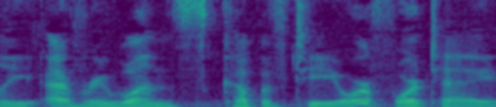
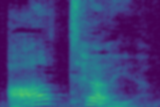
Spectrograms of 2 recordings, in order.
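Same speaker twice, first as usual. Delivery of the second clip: imitating a Texas accent, louder and higher; 5 semitones higher, 6 dB louder than usual. Texan cousin answering how she slept, imitated Texas accent. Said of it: "she's saying it in her Texas accent".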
